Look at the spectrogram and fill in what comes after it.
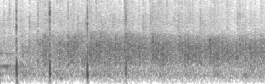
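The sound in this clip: An audience applauds to welcome a visiting friend at a church gathering: steady, dense clapping at moderate loudness, with a few sharper individual claps standing out early.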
